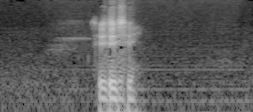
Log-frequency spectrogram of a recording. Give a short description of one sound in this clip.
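A man speaks briefly through a headset microphone on an online call.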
